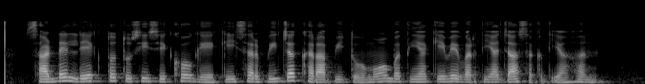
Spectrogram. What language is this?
Punjabi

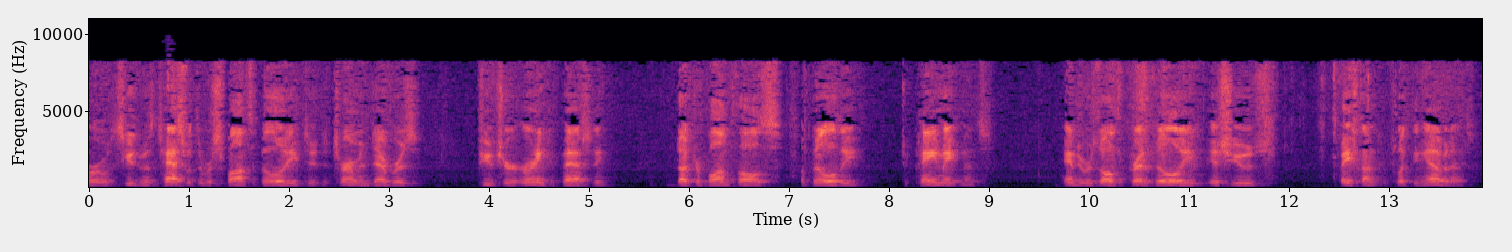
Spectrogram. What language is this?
English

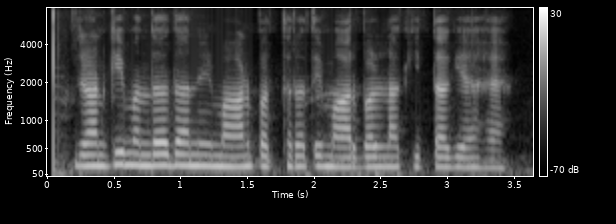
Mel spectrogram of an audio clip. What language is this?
Punjabi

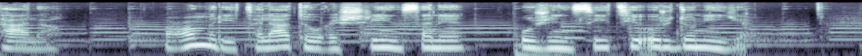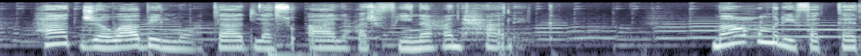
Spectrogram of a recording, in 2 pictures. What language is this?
Arabic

